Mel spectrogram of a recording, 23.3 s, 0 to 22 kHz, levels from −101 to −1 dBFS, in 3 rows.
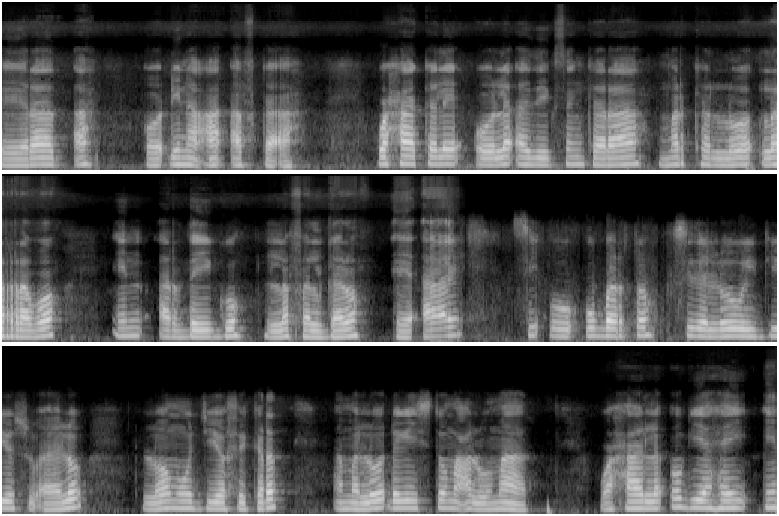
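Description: A speech recording with a call bitrate drop from 12.0 s to 21.5 s. The encoder is starved of bits, and the sound becomes coarse and watery. The audio band also narrows from 20 kHz to 8 kHz, which muffles it, and the worst stretch lasts 2.71 s. The roughness fits a fall from about 48 kbps to 8 kbps. Unlike packet loss, there are no gaps or clicks, and unlike a fixed filter, the quality degrades and then recovers.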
